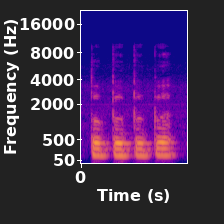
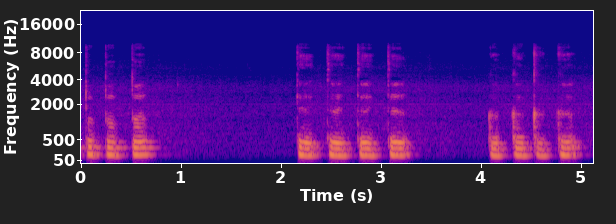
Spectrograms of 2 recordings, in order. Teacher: you should be able to feel vibration because they are voiced and they're light. There's no aspiration or puff of air. There's no p b b b b, d d d d, g g g g, g g g g.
